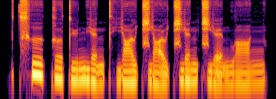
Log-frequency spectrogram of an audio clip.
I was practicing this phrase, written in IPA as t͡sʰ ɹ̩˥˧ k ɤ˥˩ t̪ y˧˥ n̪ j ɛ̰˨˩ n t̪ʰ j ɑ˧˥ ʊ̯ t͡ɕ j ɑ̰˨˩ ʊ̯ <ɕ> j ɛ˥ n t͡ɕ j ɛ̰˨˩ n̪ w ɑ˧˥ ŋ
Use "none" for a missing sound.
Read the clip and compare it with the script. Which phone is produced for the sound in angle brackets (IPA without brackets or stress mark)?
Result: t͡ɕ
